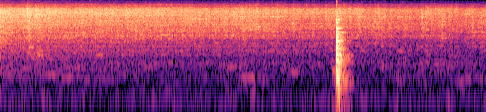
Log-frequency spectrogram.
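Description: A steak frying in a pan sends up a steady, soft hiss and crackle, broken by one sharp clack partway through, with no talking.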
